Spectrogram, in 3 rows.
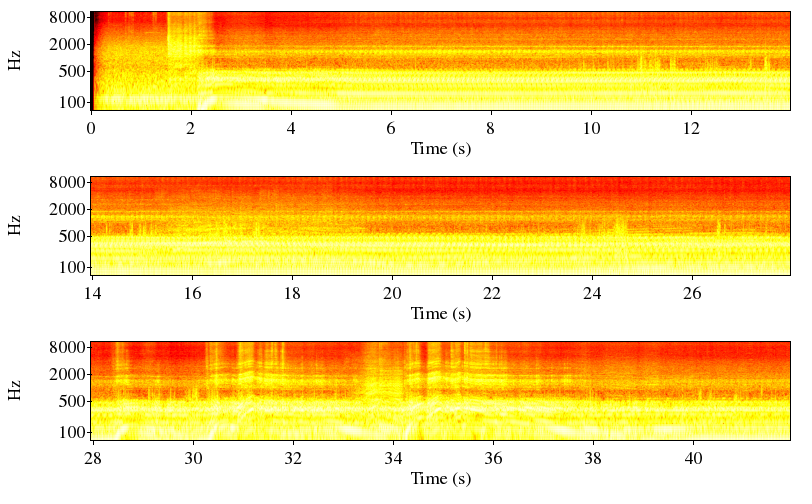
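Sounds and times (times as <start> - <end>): car engine starting and idling: 0.2 - 41.9.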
